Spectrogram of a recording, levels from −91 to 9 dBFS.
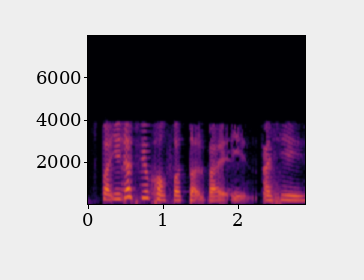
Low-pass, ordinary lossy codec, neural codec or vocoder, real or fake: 7.2 kHz; AAC, 16 kbps; none; real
